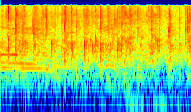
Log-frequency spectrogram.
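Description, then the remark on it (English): Steady audience applause for a discussion panel being introduced at an event, a dense wash of many hands clapping at a fairly even loudness for the full two seconds, with a faint tonal whistle underneath near the start. “So please give a round of applause for my lovely panel.”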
